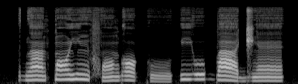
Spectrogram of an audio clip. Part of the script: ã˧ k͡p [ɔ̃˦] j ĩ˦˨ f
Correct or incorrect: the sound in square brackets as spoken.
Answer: correct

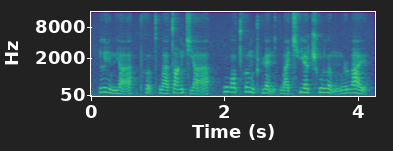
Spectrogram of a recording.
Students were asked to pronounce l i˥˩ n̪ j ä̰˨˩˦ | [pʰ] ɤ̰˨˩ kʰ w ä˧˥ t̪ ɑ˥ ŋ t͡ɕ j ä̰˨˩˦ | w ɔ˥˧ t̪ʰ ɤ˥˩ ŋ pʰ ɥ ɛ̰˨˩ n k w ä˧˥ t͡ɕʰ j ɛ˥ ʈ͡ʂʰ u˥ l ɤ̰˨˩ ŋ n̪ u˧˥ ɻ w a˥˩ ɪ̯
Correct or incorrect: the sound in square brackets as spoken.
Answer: correct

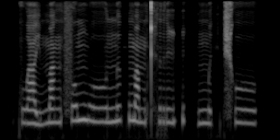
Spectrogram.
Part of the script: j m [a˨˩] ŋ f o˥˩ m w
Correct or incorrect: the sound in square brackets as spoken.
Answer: incorrect: a˧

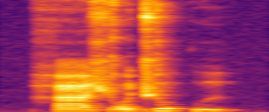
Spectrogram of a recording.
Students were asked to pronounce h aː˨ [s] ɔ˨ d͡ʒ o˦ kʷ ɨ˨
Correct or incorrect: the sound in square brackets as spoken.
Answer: incorrect: ʃ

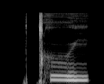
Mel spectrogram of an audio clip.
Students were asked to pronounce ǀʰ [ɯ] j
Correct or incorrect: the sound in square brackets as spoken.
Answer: correct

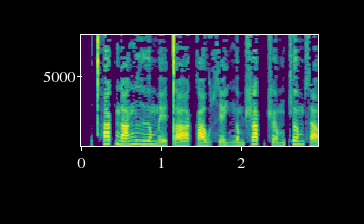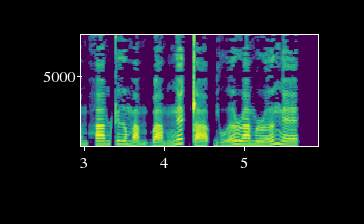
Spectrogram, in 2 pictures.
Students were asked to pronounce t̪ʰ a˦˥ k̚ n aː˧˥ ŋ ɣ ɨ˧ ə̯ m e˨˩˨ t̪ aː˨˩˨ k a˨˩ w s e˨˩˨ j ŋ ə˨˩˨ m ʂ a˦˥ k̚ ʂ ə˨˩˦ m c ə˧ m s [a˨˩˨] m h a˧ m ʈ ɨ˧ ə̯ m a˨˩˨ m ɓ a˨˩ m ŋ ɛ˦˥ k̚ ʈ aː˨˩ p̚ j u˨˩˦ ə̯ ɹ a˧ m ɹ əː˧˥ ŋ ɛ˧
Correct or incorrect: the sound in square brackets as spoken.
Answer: correct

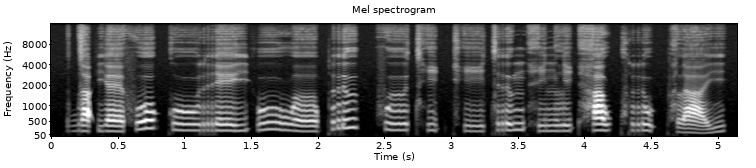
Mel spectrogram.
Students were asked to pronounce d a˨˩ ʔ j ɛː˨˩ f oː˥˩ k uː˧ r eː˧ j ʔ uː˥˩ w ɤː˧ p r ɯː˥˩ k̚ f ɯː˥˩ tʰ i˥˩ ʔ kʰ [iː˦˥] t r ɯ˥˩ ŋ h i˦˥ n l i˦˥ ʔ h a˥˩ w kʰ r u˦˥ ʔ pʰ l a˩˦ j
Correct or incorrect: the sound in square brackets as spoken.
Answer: correct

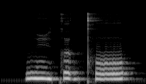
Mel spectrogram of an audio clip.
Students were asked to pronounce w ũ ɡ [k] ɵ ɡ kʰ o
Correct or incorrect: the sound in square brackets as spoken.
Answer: correct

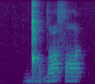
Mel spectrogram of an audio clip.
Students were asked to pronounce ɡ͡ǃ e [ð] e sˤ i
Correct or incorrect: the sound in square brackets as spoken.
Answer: incorrect: dˤ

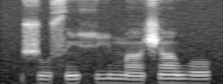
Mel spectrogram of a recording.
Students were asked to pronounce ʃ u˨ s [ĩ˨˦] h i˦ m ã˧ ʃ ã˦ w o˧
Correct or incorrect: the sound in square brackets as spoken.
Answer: correct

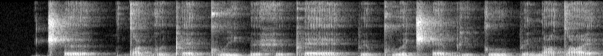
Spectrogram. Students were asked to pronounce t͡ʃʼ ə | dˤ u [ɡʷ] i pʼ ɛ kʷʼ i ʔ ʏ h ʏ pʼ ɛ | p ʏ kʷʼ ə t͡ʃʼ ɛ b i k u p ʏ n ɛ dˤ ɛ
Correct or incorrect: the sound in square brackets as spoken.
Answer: correct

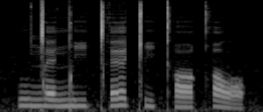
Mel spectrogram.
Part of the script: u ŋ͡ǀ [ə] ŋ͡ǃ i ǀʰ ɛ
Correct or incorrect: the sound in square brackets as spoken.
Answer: incorrect: ɛ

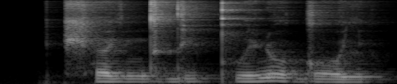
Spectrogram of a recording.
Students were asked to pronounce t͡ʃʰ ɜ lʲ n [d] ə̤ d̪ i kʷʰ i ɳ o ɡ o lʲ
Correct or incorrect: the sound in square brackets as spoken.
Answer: correct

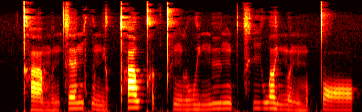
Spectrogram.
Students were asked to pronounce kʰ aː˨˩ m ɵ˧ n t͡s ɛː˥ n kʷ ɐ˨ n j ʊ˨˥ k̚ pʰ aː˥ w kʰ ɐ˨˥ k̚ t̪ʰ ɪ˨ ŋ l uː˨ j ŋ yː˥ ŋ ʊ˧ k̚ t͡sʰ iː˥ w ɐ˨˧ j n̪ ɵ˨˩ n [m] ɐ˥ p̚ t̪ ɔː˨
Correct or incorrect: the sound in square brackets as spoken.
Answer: correct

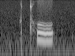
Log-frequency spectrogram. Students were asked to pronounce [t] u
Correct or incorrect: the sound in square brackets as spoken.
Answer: incorrect: tʰ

